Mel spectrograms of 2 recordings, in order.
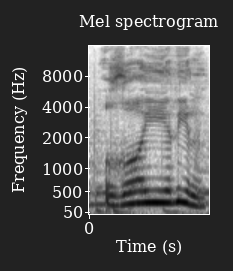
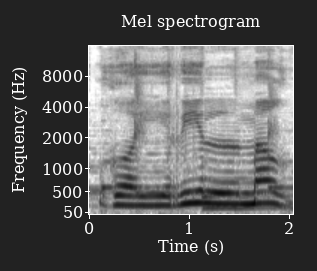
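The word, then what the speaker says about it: غَيْرِ: seperti ini contohnya ghairil padahal huruf gho itu bukan huruf qolqolah Jadi tidak boleh dipantulkan cara membaca yang benar adalah ghairil jadi dia keluar dari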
